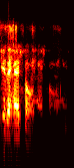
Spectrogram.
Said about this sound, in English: Man, this is on echo. It's like an echo.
